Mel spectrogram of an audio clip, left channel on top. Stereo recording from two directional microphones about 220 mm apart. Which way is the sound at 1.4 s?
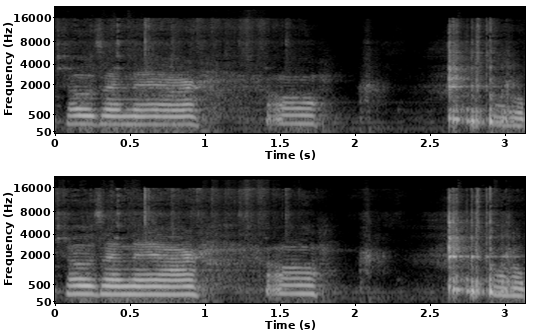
60° right (ahead or behind).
